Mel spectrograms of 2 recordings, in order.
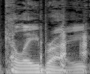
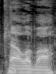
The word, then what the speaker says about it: caliber: I mean, I'm watching Andy host a fashion parade saying calibbra instead of caliber.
